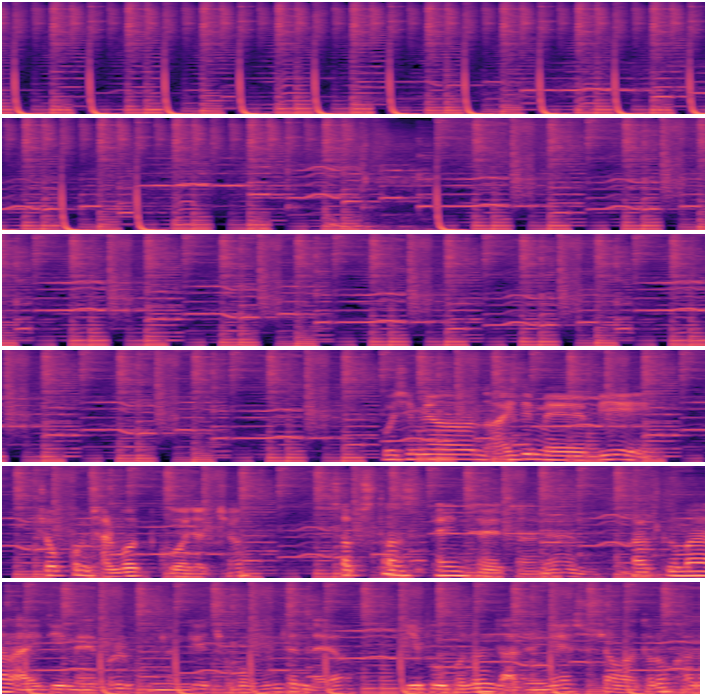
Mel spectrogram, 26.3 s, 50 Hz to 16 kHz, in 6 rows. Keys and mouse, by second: 0.3 alt+right click, 0.6 alt+click, 1.6 alt+click, 1.7 alt+middle click, 2.3 click, 3.3 click, 3.9 click, 4.3 middle click, 7.5 alt+click, 7.7 alt+right click, 8.2 alt+click, 9.2 click, 10.0 click, 11.0 click, 14.0 alt+click, 14.1 alt+middle click, 14.3 alt+click, 15.0 alt+middle click, 15.4 alt+click, 16.2 alt+right click, 17.0 alt+middle click, 17.4 alt+click, 19.9 right click, 20.3 alt+click, 21.0 alt+middle click, 21.5 alt+middle click, 21.9 alt+click, 23.8 alt+right click, 24.1-25.1 alt+drag, 25.4-26.3 alt+drag.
